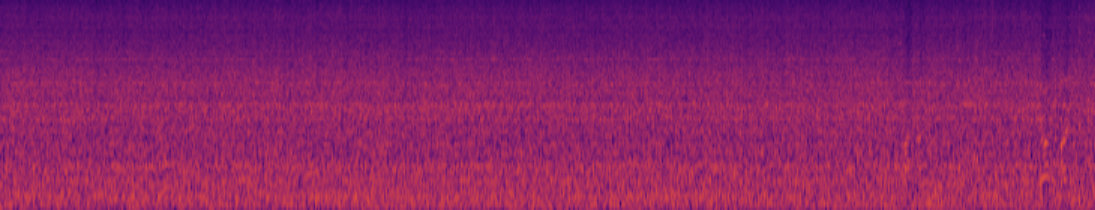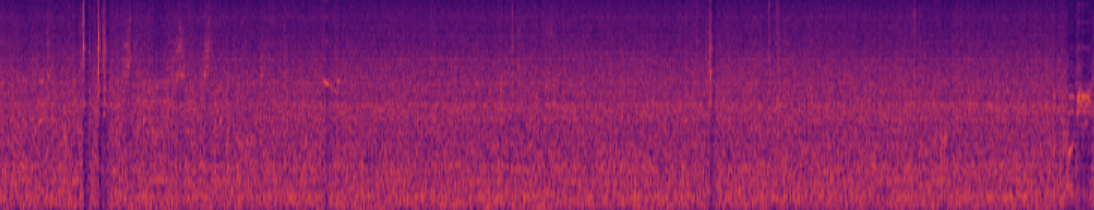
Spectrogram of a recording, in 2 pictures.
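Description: Jet engines drone steadily.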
